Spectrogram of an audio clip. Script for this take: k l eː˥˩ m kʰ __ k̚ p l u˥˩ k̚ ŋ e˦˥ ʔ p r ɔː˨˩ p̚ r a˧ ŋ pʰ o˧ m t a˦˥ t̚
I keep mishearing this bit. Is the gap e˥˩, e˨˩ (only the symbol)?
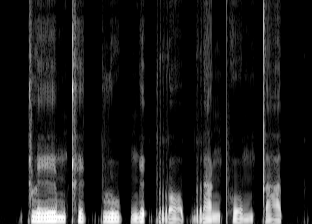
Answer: e˥˩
